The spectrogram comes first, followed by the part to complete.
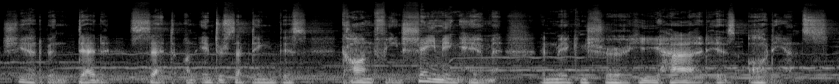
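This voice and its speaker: Guarded royal officer played by male actor, very low voice, formal literary storyteller for audio drama, music underneath. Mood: reflective, intrigued. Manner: formal, literary, deliberate phrasing. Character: guarded male royal officer in disguise, telling his memories. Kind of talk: scripted first-person audio drama narration. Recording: music behind the voice.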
